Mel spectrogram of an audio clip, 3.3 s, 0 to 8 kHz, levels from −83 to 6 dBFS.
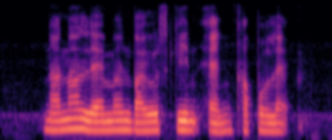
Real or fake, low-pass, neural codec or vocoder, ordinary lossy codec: fake; 7.2 kHz; codec, 16 kHz, 6 kbps, DAC; Opus, 24 kbps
